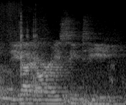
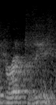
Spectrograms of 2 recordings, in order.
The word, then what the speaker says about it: DirecTV: They spell it D-I-R-E-C-T-V. Yeah. It's only DirecTV. Yeah. It's not DirecTV. This it's is true. DirecTV. They charge you as though there's an extra T, if you know what I mean.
